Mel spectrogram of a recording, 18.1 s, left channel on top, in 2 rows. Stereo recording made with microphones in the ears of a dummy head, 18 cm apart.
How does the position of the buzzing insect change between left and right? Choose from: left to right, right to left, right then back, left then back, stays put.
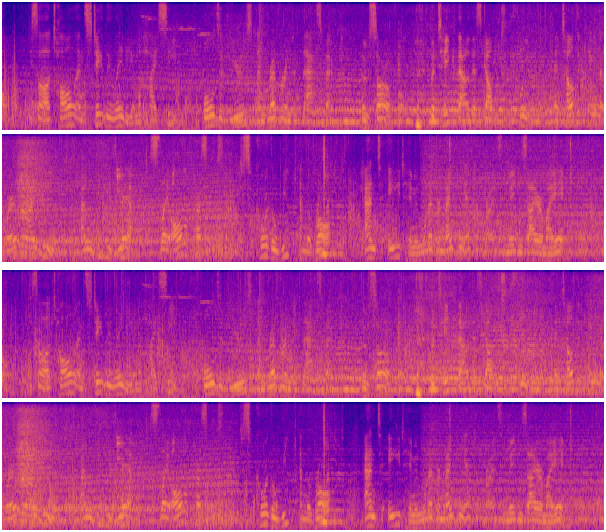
right then back.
